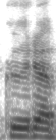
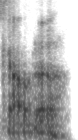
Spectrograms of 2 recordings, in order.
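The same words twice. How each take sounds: First: The word is said the common American way. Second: The word is said the Dutch way. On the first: The speaker calls it wrong. "In America, everyone pronounces it Gouda" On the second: The speaker calls it right. "the correct pronunciation is Gouda"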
